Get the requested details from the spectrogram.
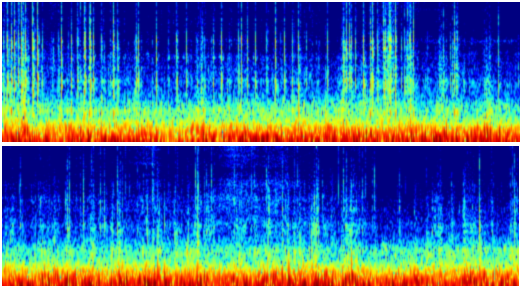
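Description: Tyres rumble and rattle over a brick street.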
